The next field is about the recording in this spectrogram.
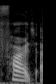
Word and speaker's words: FRT: Und äh, im Englischen heißt es Fast Repetitive Tick und abgekürzt ist das FRT und im Englischen wird das Fart, also Furz ausgesprochen.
